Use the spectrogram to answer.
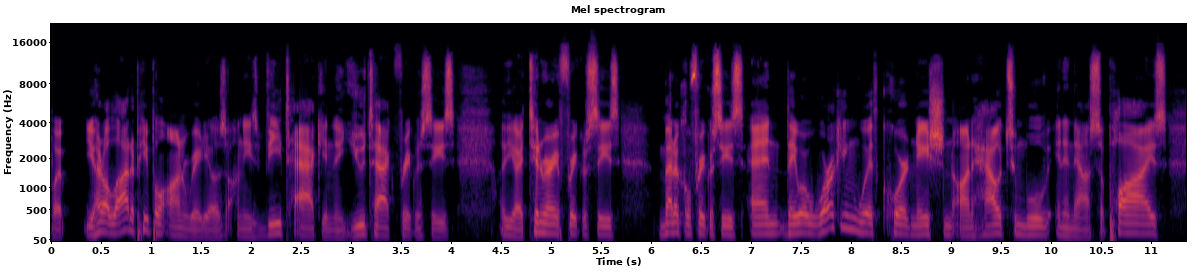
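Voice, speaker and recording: A man speaks with a Long Island accent at a fairly quick pace, with ordinary pitch variation. The recording is very clean, with a silent background. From Long Island, New York. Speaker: podcast host, radio scanner hobbyist. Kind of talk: casual podcast talk. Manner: halting, many fillers.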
